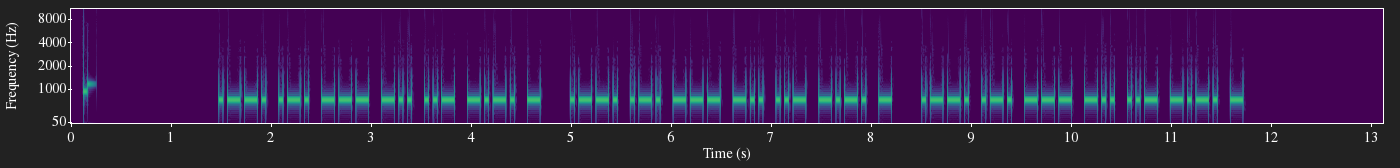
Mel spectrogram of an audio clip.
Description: Morse code, heard as a keyed tone, about 28 wpm, 700 Hz. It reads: PRODUCT PRODUCT PRODUCT
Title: Top 500 Words Repeated 28wpm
